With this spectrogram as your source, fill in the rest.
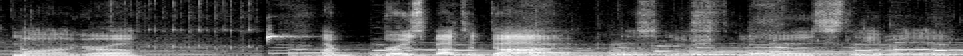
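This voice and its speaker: A man's voice: mid-range voice, slow pace, loud music behind the voice. A man casually reacting to a video as a streamer, with slangy, joking, swearing asides.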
